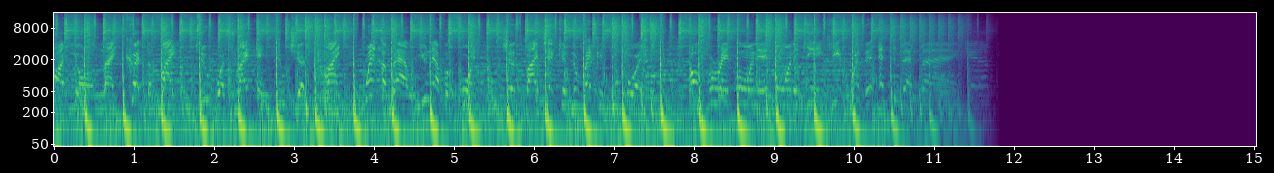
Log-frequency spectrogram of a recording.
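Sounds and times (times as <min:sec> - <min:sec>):
drum machine beat: 0:00.0 - 0:11.7.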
